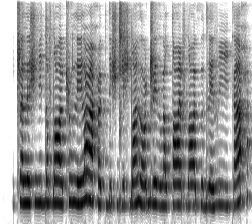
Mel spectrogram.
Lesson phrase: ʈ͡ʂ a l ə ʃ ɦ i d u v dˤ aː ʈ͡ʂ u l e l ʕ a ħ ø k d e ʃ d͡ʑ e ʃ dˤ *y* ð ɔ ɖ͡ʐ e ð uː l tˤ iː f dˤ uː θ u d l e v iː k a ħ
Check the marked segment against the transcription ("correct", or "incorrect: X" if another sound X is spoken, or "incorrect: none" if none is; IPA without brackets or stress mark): correct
